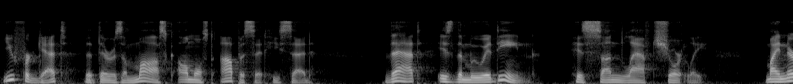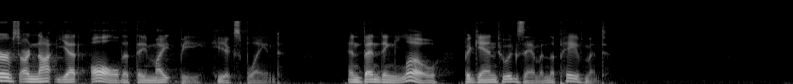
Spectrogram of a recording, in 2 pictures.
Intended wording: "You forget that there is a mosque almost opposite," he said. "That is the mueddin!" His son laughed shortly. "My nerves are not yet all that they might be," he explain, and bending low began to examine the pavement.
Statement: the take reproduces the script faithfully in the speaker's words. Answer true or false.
false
